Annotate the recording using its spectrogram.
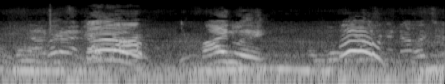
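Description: Three rising-and-falling shouted calls from people's voices, over a steady low rumble of car engines idling close by.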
